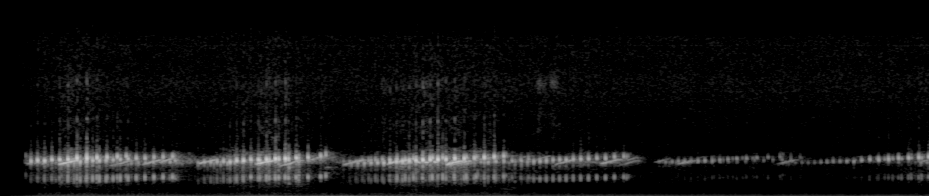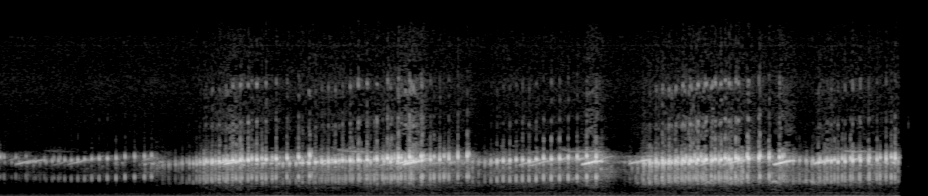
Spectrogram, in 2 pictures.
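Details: Western chorus frogs, tiny thumb-sized frogs of Michigan calling in spring, give rising, pulsed creaks of about two seconds each, like a thumbnail run along a comb.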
